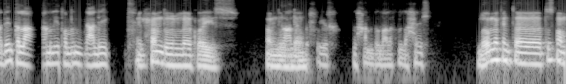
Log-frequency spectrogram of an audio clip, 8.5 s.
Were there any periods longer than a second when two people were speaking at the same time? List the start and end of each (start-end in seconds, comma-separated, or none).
none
